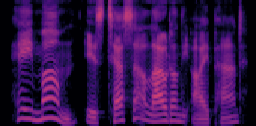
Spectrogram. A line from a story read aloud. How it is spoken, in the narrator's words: Sebastian yelled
